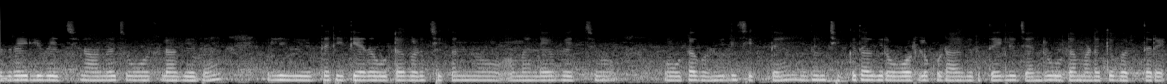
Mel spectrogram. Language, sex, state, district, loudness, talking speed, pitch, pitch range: Kannada, female, Karnataka, Bellary, -15 LUFS, 85 wpm, 195 Hz, 190-200 Hz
